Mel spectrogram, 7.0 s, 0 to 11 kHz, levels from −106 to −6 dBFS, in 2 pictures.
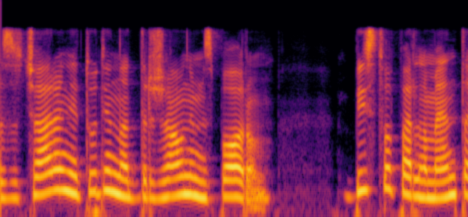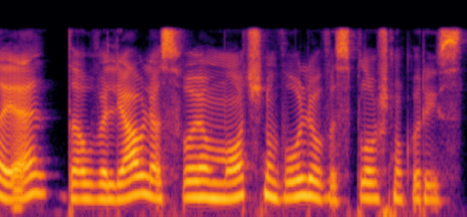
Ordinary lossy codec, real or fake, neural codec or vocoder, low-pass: none; real; none; 7.2 kHz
